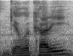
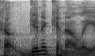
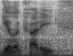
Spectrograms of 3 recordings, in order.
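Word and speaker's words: Giunchigliani: she defeated uh chris gillicutty ah i said it right boom by the way cr chris gina gina canelli i kept said it wrong again it's not gilla cutty she went on to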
